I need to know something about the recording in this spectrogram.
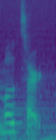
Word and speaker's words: Mozart: and they're reading it most people say mozart wrong they do that right and they now know it's Mozart like pizza and Mozart you know and the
